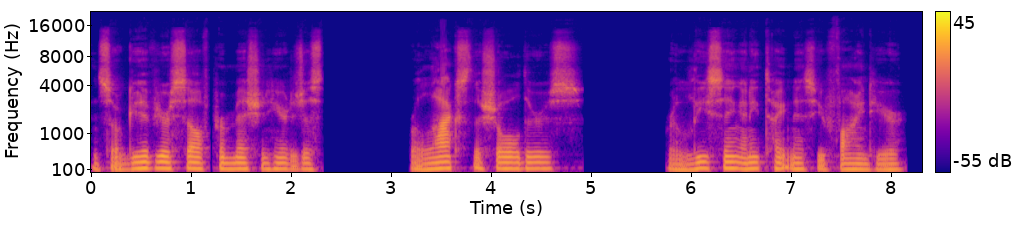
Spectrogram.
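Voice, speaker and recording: Slow, low-voiced man guiding meditation. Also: creaky. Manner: calm, gentle, measured with long pauses. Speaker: guided meditation host. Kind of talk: guided meditation narration, soft instruction.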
